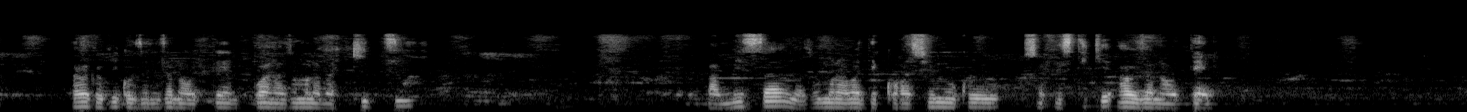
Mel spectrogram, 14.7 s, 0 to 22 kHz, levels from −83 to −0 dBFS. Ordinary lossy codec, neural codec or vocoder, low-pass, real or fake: MP3, 48 kbps; none; 7.2 kHz; real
